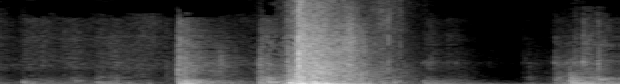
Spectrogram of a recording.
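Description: A person running into a closed interior door: a light knock, then one loud, heavy thud of the body slamming against the door.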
